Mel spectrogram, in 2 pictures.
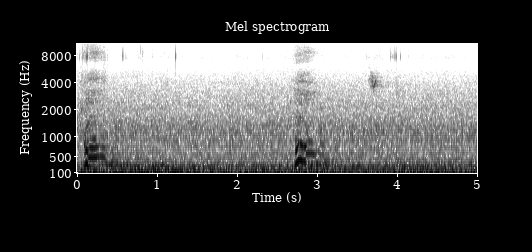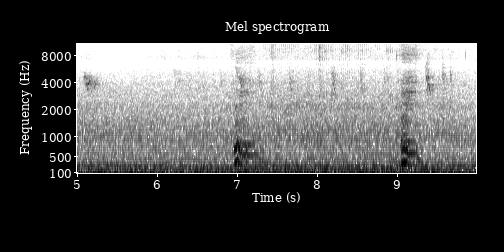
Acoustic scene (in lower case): residential area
